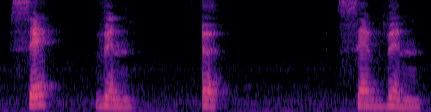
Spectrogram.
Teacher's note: There's 2 E's in the word 7. The first is stressed, se, that's the short e sound. And the second E becomes a schwa. Se-vin, 7. So really just relax your mouth.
